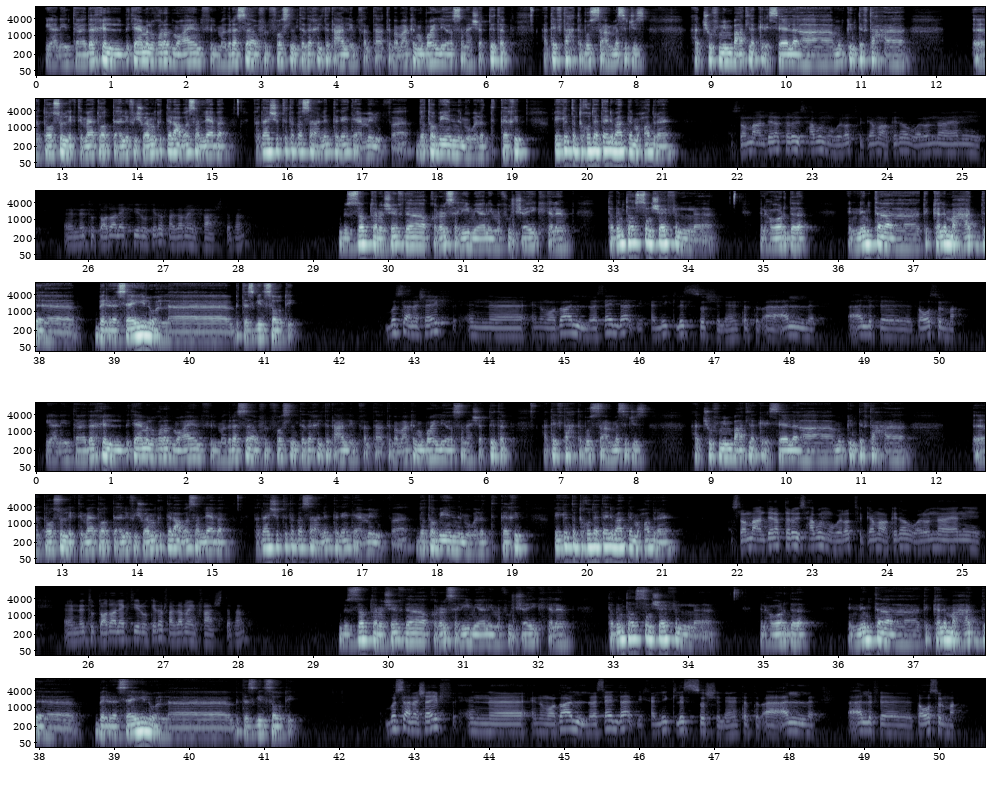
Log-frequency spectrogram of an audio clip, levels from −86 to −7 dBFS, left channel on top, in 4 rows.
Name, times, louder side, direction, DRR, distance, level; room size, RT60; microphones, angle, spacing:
voice 1, 0.1-12.0 12.5-15.3 15.6-21.2 29.3-32.4 32.9-34.4 35.0-35.6 36.1-41.4, left 4 dB, 70° left, 1.0 m, -31 dB
voice 2, 21.9-25.3 25.7-28.1 42.6-50.2, right 3 dB, 65° right, 2.1 m, -45 dB
25.0 x 13.0 x 4.1 m
head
